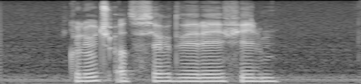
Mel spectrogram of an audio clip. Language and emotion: Russian, neutral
